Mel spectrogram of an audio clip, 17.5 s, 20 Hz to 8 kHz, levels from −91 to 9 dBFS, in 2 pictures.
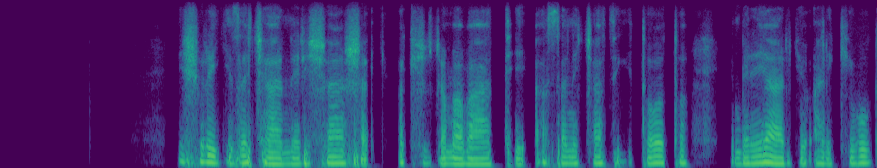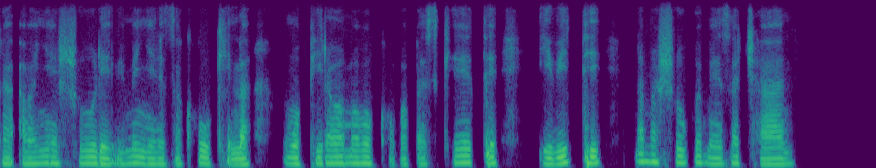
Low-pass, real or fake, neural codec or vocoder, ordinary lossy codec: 7.2 kHz; fake; vocoder, 24 kHz, 100 mel bands, Vocos; Opus, 16 kbps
